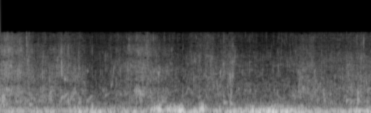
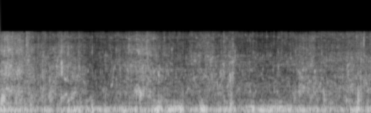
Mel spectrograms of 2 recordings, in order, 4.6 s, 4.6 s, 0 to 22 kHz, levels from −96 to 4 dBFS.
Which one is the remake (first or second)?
second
